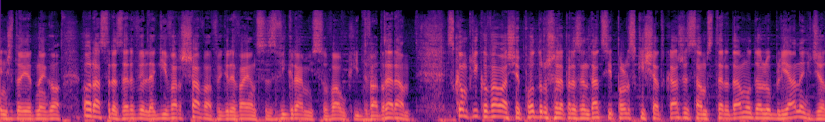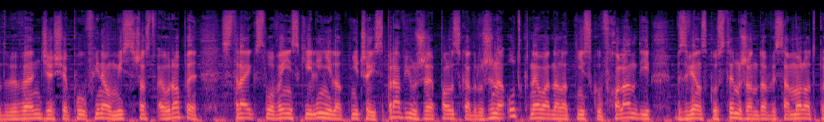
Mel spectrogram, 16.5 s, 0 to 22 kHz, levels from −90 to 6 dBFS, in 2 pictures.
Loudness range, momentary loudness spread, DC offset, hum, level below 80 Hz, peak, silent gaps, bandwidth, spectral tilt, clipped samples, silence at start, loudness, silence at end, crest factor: 1 LU; 3 LU; under 0.1%; none; -40 dBFS; -12 dBFS; none; 15.5 kHz; -5 dB/octave; under 0.1%; 0 s; -22 LUFS; 0 s; 10 dB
